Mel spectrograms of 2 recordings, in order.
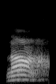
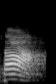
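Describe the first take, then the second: First: The syllable is said nasally, with air through the nose. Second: The syllable is said with no air through the nose. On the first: The speaker calls it wrong. "sengau dan kemudian keluar dari hidung" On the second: The speaker calls it right. "Jadi tidak ada yang keluar dari hidung"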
